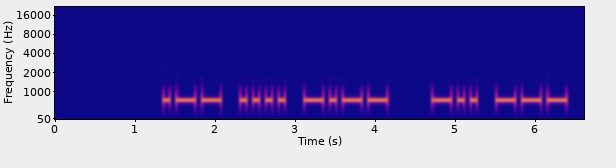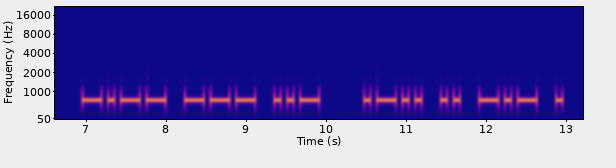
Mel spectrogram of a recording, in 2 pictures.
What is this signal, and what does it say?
Morse code, heard as a keyed tone, about 15 wpm, 700 Hz. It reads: WHY DO YOU LIKE
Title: Sentences from Top 1000 Words - Review Part 4 - 15wpm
